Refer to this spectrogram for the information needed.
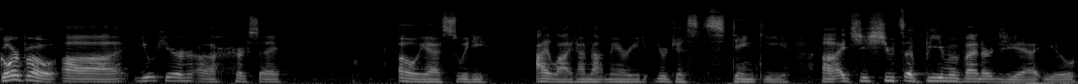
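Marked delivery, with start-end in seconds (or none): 4.0-7.9 low, mean, nasty and insulting mocking tone. Voicing a villain who lies to a hero: mean mocking tone. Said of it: "I could tell from her tone".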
